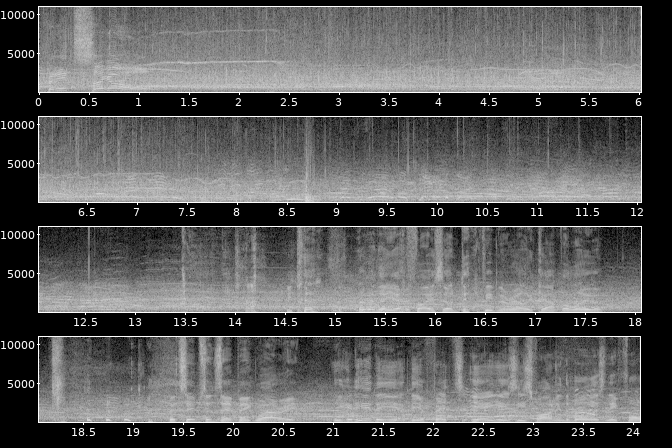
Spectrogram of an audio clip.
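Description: A large crowd cheers and roars outdoors.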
